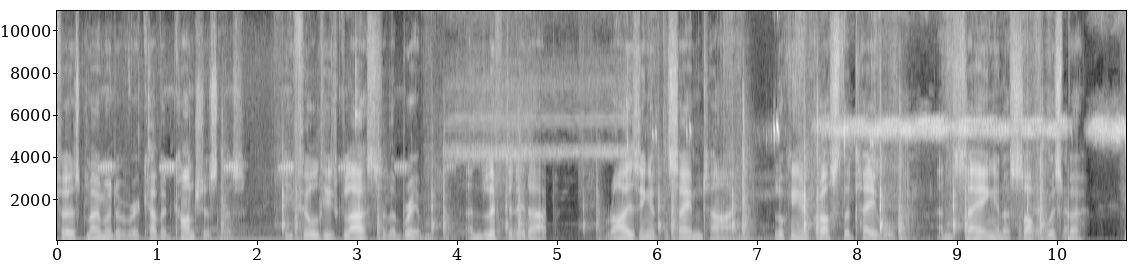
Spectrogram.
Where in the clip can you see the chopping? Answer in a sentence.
The chopping can be heard from 1.6 to 10.2 s.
